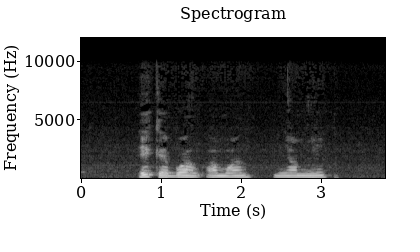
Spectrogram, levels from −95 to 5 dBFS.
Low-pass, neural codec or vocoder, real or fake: 9.9 kHz; none; real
